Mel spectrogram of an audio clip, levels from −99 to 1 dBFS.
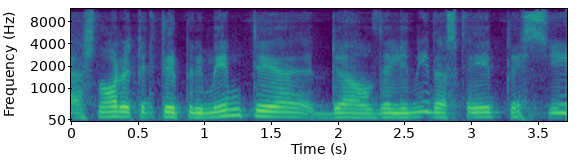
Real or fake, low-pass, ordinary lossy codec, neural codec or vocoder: fake; 10.8 kHz; Opus, 24 kbps; codec, 44.1 kHz, 1.7 kbps, Pupu-Codec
